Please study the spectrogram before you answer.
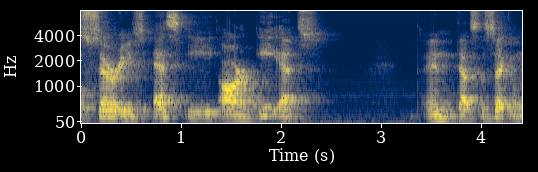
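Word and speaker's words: Cerez: We're going to be talking about the Ceres, but this is, it's been kind of like the 10th dimension, but and it's spelled C-E-R-E-Z, Ceres.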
